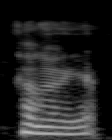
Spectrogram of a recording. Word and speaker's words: Kaluuya: Kaluuya.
